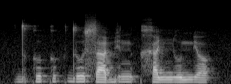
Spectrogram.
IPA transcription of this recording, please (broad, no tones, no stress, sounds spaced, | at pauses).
d̪ ʊ k u k u k d̪ u s a bʲ ɔ n ʊ k x a ɲ u mʲ ɔ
